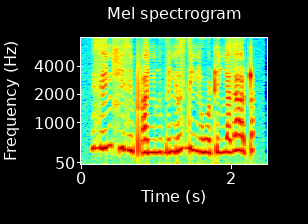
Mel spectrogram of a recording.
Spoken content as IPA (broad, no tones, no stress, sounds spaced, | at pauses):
z e ɲ ɕ i z i pʼ a ɲ ʎ u d̪ ɛ ɲ ɾ ɯ z d e ɲ ɤ w o ʈ ɾ i ʎ a z a ʈ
